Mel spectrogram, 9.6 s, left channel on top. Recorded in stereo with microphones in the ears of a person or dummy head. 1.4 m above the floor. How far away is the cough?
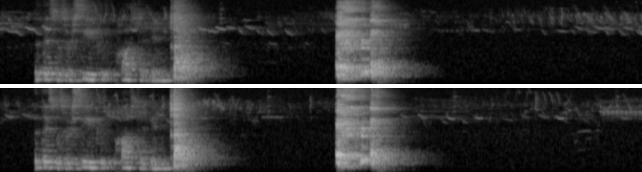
About 1.8 m.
